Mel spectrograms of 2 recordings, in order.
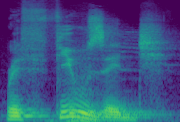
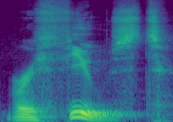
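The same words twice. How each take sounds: First: The ending is said as an extra syllable. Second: The base word is followed by a D sound. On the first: The speaker calls it wrong. "Muita gente fala, né? Refused. Não" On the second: The speaker calls it right. "a palavra base é refuse. E aí o som de D"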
